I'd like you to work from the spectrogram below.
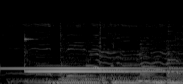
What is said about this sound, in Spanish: tengo más soniditos, ¿eh? Tengo más soniditos por algún sitio. Mira, tengo, tengo un timbre.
